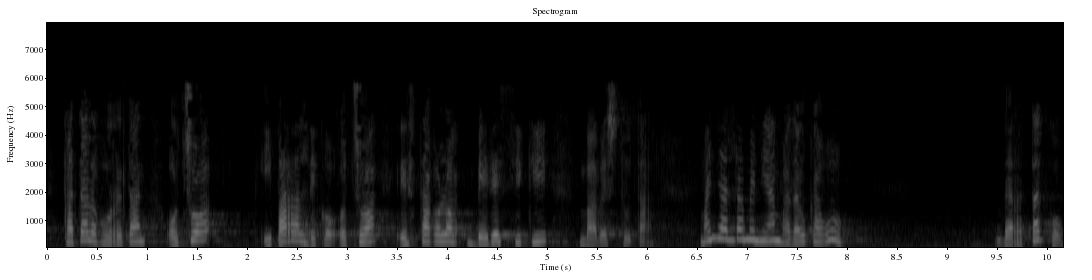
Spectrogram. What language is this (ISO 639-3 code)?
eus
